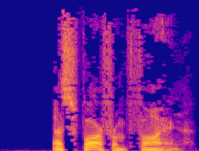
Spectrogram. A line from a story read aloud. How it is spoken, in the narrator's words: Dalinar snapped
